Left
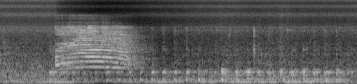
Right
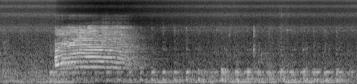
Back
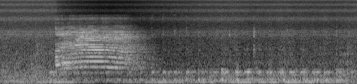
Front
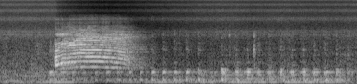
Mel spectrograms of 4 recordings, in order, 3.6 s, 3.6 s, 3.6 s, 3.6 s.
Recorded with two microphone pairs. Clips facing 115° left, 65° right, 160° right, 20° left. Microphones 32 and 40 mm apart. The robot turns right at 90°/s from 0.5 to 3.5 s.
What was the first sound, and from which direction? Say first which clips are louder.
A cat meowing: right 4 dB, front 6 dB; 15° right.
